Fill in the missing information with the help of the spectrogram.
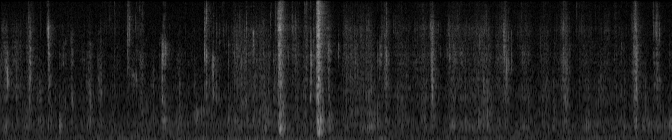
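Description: Biting and chewing the kernels off a cob of boiled sweet corn: a run of short crunches and wet clicks, the loudest two a little past three and four seconds in.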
